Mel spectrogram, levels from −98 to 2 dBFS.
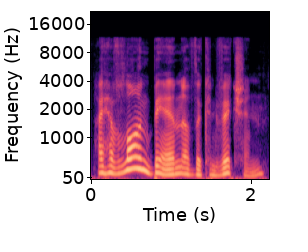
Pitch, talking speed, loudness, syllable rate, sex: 150 Hz, 190 wpm, -16 LUFS, 4.2 syllables/s, male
